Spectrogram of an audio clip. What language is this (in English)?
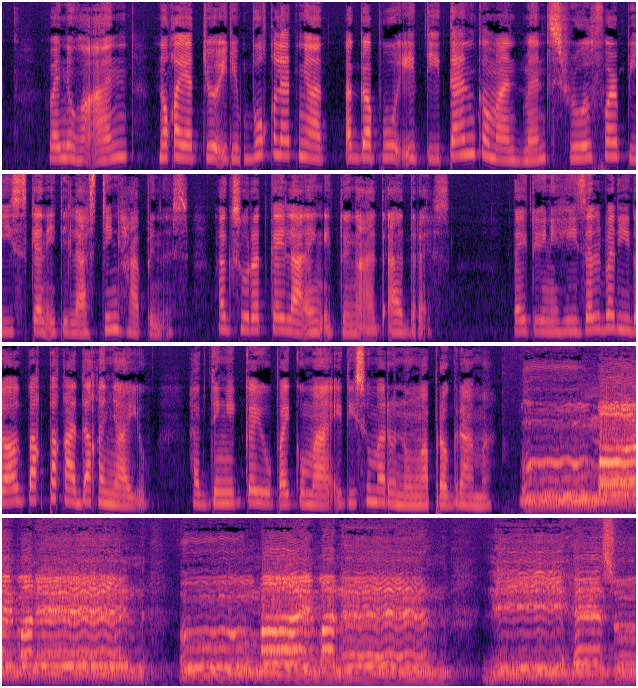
Filipino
